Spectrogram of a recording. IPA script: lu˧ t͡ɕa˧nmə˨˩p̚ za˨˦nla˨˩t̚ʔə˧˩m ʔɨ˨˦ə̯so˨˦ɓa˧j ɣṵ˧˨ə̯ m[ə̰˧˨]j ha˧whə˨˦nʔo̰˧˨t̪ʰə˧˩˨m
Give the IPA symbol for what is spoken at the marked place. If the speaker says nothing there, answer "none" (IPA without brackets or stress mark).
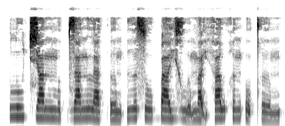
a̰˧˨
